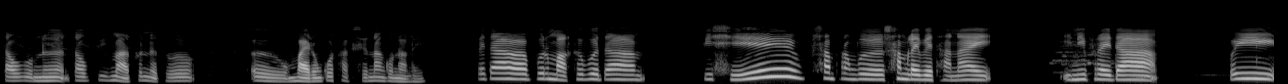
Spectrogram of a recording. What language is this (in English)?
Bodo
